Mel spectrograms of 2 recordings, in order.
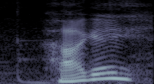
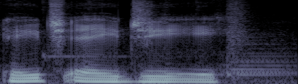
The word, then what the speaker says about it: Hage: Hello, Hage? Is that how you say that? How do you say Bale, how would you say H-A-G-E?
